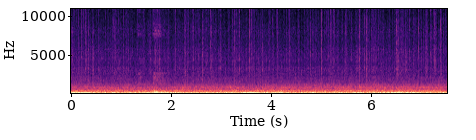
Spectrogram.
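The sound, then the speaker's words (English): Busy road traffic rumbles as a constant, dense wash of low engine and tyre noise, steady in level apart from one brief louder thump midway. “we have normal traffic once again, and the roads are very busy.”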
